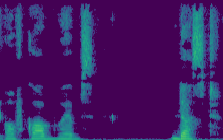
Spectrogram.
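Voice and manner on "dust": usual speaking voice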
